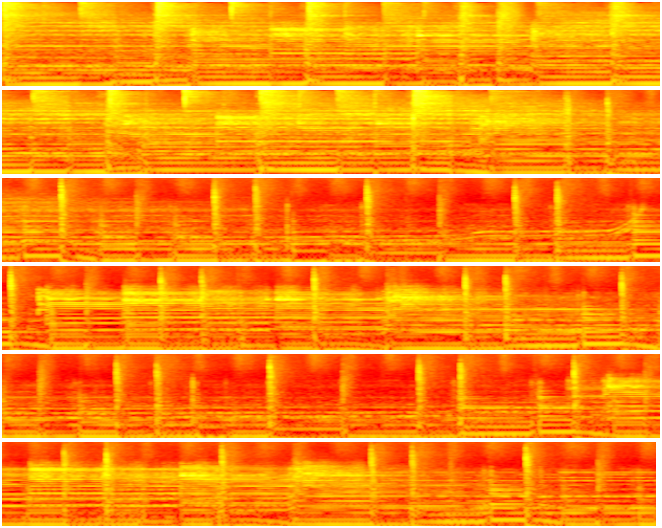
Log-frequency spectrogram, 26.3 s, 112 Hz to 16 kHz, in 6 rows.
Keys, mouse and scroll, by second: 0.0 click, 0.0 g, 1.1-3.9 typing, 1.7 click, 2.3 click, 3.1 right click, 4.1 click, 7.2 a, 8.1 c, 9.9 s, 11.0 click, 11.0 g, 12.7 click, 12.7 s, 14.1 a, 14.6 c, 15.2 right click, 15.2 g, 16.1 click, 16.3 s, 16.9 click, 18.3-24.3 typing, 20.3 click, 20.9 click, 21.8 click, 21.8 right click, 22.8 right click, 23.7 click.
